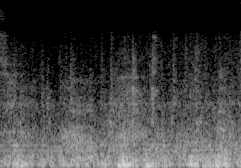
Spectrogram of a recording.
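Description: Ambulance patient compartment on the move: a low rumble with irregular thumps and rattles, heaviest in the second half.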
